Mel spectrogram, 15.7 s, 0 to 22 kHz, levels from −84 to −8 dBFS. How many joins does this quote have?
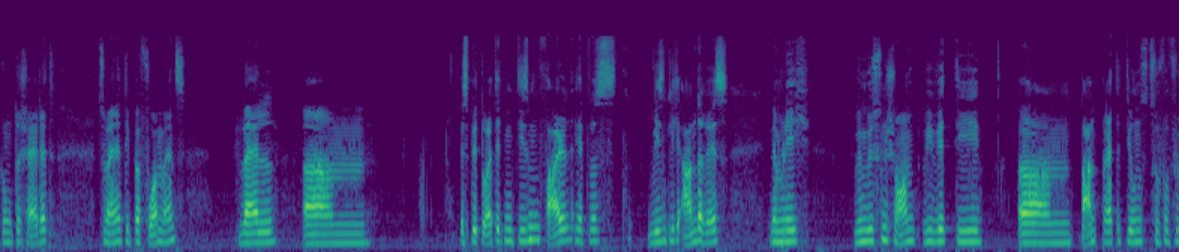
2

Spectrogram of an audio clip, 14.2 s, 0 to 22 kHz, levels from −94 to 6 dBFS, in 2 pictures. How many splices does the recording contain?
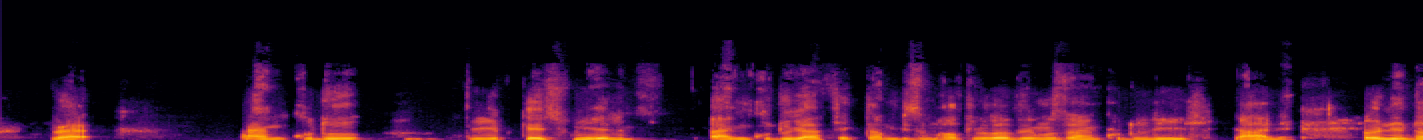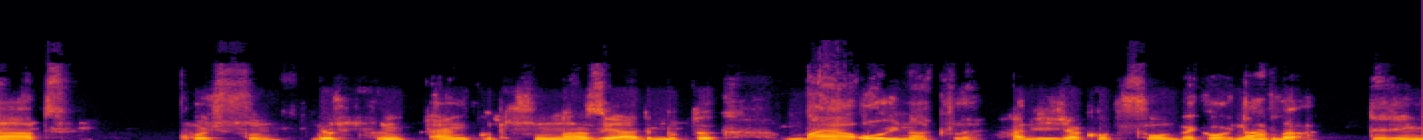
2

